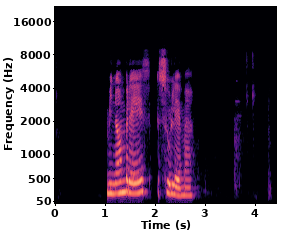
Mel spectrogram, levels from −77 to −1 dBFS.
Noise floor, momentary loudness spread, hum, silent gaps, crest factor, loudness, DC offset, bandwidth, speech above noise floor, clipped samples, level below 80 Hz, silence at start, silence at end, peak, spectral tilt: -80 dBFS; 12 LU; none; none; 18 dB; -20 LUFS; under 0.1%; 9.4 kHz; 60 dB; under 0.1%; -72 dBFS; 1.05 s; 1.65 s; -6 dBFS; -4.5 dB/octave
